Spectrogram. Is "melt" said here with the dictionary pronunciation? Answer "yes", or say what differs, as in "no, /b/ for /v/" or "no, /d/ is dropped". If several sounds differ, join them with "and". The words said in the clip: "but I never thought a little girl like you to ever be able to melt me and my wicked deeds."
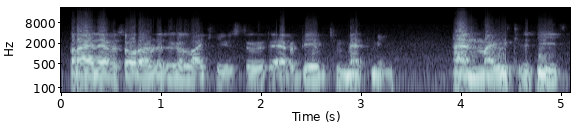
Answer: no, /l/ is dropped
